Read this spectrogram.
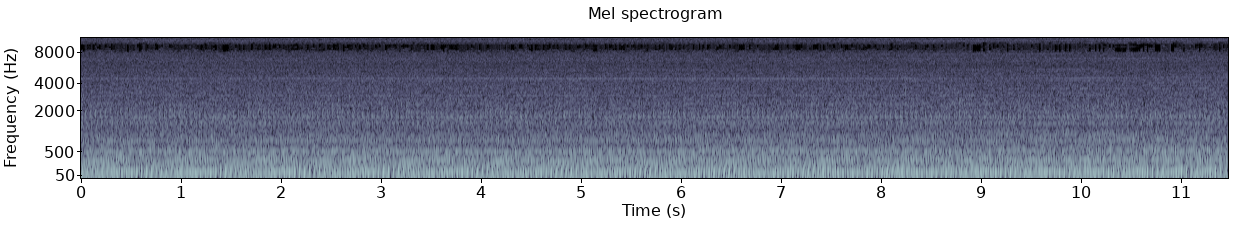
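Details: Hoover DynamicNext DXOA410C3 10 kg, 1400 rpm washing machine, reportedly loud on spin: steady low spin rumble with a fast, loose rattle about twice a second; the cause was believed to be a £1 coin trapped under the heating element.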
